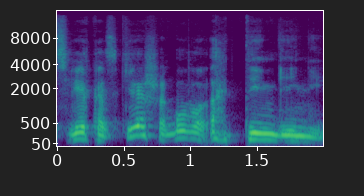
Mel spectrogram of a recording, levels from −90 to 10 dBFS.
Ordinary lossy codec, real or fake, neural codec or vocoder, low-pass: MP3, 96 kbps; fake; codec, 44.1 kHz, 2.6 kbps, SNAC; 14.4 kHz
